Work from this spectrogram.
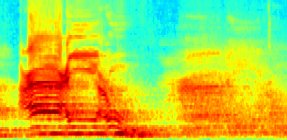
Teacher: Pada huruf ain itu katupnya ya, lisanul mizmarnya itu disempitkan ke bagian sini.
